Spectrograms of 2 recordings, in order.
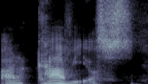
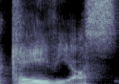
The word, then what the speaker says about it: Arcavios: Some Emeritus professors return from their wanderings periodically to share tales of the mystical wonders of Arcavios, or Arcavios, depending on how you want to pronounce it.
